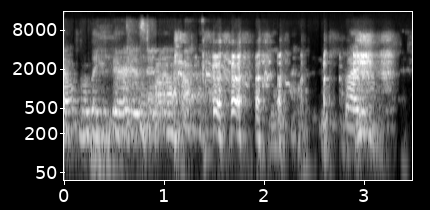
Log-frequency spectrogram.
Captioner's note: group laughs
